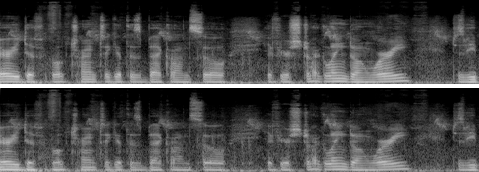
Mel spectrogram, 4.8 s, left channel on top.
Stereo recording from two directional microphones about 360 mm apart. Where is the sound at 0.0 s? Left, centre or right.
Centre.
